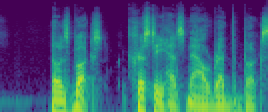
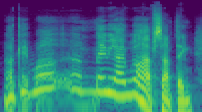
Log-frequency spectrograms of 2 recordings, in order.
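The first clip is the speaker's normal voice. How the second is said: mock coy. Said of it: "where I'll go".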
